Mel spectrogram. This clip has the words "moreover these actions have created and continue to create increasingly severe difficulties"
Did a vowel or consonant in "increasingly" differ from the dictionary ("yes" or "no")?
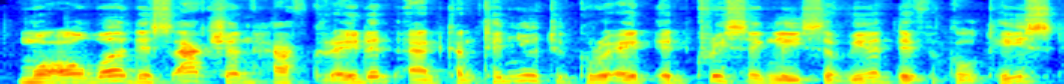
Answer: no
